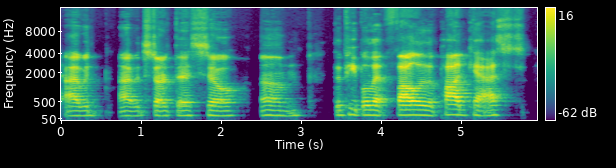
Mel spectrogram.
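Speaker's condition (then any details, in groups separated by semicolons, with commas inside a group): Cerebral palsy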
